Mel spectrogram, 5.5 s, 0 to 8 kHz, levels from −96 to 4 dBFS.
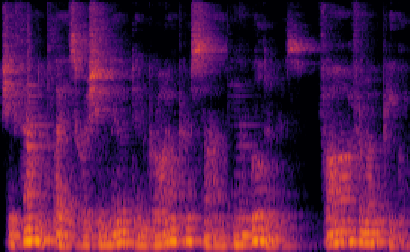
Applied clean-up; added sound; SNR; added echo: neural separator model SepFormer DNS4.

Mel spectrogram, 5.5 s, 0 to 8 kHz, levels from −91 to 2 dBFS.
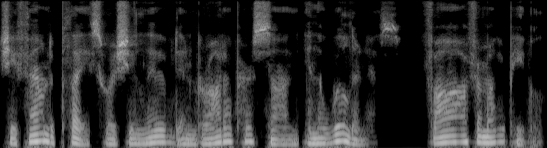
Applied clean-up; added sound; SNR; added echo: none; none; none; none.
